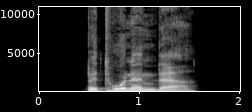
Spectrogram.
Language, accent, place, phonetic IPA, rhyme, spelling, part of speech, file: German, Germany, Berlin, [bəˈtoːnəndɐ], -oːnəndɐ, betonender, adjective, De-betonender.ogg
- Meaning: inflection of betonend: 1. strong/mixed nominative masculine singular 2. strong genitive/dative feminine singular 3. strong genitive plural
